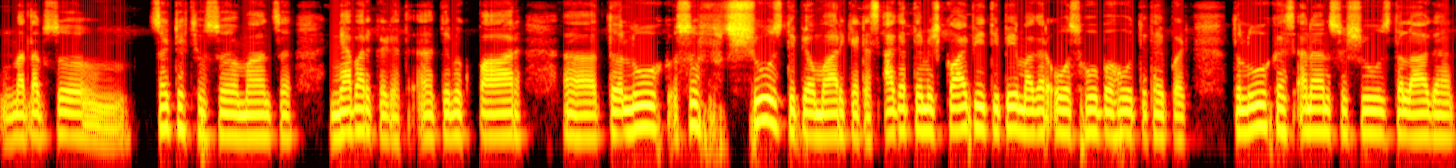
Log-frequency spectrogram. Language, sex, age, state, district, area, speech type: Kashmiri, male, 45-60, Jammu and Kashmir, Budgam, rural, spontaneous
